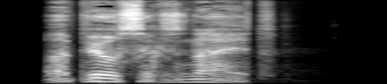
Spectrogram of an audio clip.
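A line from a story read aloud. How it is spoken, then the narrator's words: Grumbling mutter. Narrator (Russian): пробурчал толстобрюхий пират Буль-Буль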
